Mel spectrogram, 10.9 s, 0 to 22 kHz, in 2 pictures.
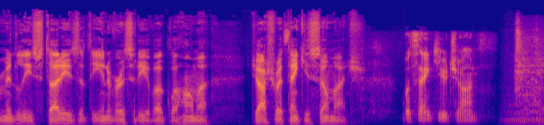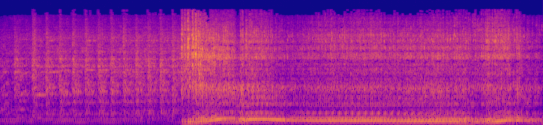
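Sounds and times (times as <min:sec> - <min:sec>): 
speech: 0:00.0 - 0:05.4
NASCAR stock car engine roaring: 0:05.1 - 0:10.8.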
